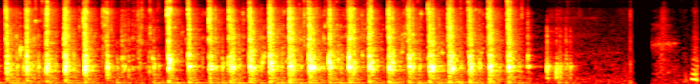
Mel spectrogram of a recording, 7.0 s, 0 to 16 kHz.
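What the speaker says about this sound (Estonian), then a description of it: "Siin on siis 6 muna. Klopime need lahti soola ja pipraga." Six eggs with salt and pepper are whisked briskly in a bowl, a fast, even run of close clicking strokes that briefly pauses, resumes for several seconds, then stops into near silence.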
